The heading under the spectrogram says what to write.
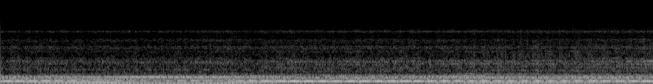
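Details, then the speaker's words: Raptor prototype aircraft taxiing, nose gear without nose wheel steering: rapid, steady buzzing shudder under the engine drone from violent nose wheel shimmy, which stops below about 20 mph. "And in case you haven't already figured it out, that noise is coming from nose shimmy, from the nose gear, and at this point I'm just along for the ride."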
